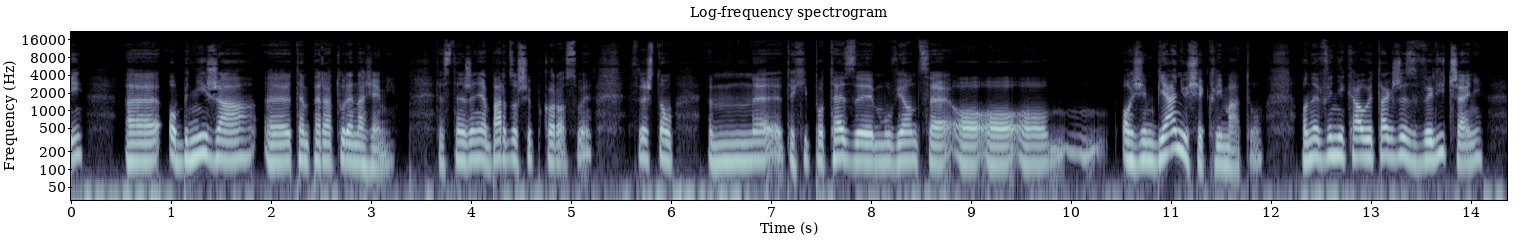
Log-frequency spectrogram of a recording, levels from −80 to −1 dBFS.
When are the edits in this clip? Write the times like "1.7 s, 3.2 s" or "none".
3.6 s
